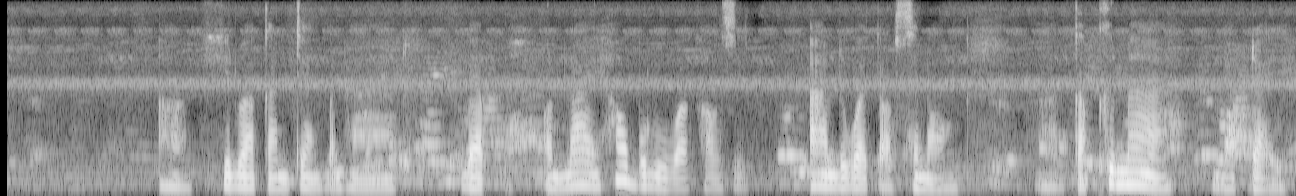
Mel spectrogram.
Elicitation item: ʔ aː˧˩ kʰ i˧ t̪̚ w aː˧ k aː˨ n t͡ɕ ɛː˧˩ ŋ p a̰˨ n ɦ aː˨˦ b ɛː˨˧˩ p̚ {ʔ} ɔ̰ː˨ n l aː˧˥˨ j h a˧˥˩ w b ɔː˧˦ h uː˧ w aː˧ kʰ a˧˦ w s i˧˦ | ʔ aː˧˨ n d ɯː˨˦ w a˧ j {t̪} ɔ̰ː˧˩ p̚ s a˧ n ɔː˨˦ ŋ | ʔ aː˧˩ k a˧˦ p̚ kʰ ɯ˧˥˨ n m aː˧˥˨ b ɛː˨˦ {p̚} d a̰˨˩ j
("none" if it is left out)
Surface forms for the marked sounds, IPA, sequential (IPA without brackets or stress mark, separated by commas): ʔ, t̪, p̚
